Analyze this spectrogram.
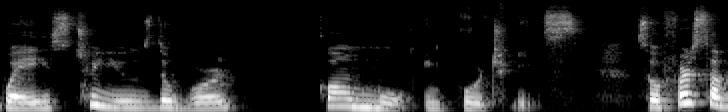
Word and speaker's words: como: Como, como. Repeat. Como, como. So we have this nasal sound in this first vowel, and the last O is pronounced like a weak U.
